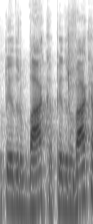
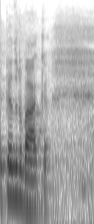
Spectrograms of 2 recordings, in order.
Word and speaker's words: Pedro Vaca: E nosso gabinete está em contato direto com o grupo do Pedro Baca, com assessores do Pedro Vaca, mas pronuncia Pedro Baca.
